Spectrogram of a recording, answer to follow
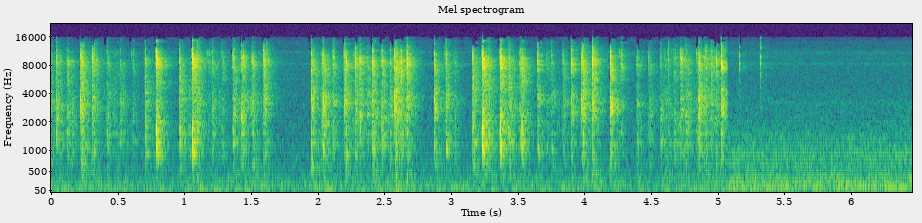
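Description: Fast typing on a computer keyboard: a rapid run of key clicks, a brief pause about two seconds in, then a second run that stops about five seconds in.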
